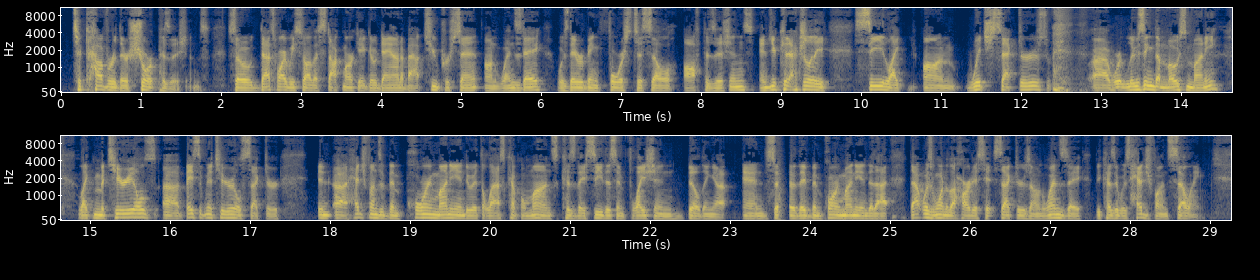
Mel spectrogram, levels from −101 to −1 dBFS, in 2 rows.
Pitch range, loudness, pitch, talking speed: 100-120 Hz, -19 LUFS, 110 Hz, 195 wpm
